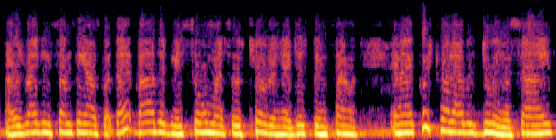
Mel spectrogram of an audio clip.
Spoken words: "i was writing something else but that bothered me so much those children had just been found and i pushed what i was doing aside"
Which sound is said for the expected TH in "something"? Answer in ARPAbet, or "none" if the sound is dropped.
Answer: TH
